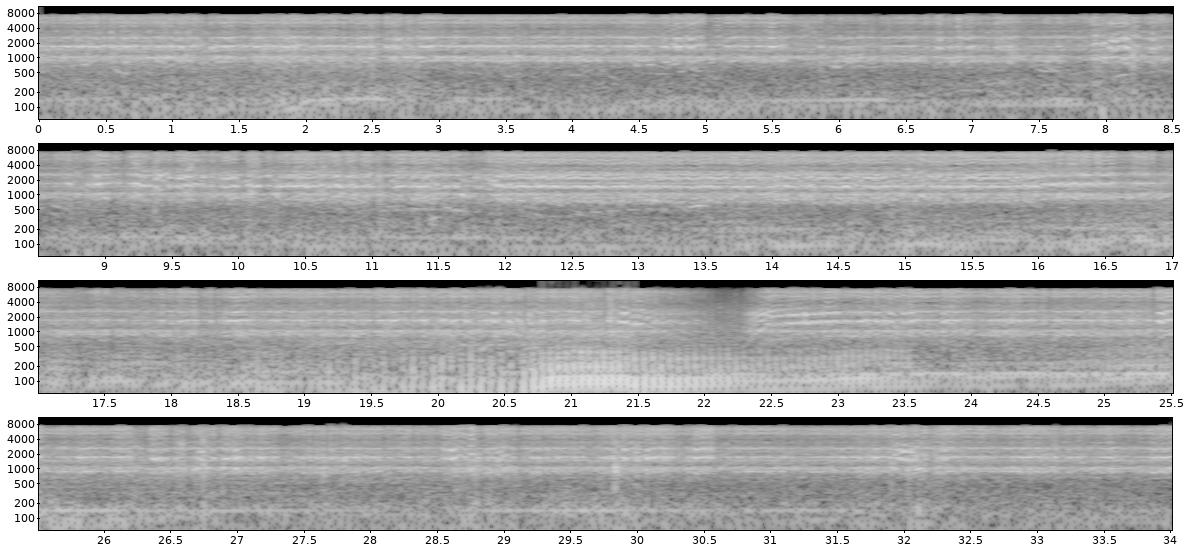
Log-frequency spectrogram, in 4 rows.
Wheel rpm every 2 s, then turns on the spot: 230, 230, 240, 230, 230, 220, 210, 210, 230, 230, 200, 130, 230, 230, 230, 230, 230.
none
